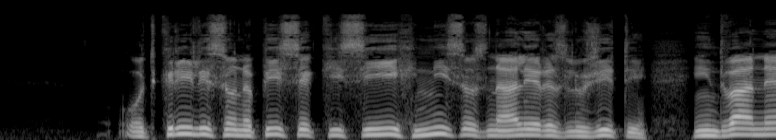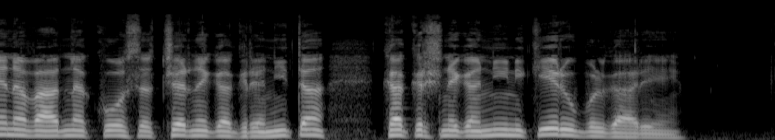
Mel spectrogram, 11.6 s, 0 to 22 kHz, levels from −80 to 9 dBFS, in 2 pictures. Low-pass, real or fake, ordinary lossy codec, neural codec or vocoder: 14.4 kHz; real; MP3, 64 kbps; none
